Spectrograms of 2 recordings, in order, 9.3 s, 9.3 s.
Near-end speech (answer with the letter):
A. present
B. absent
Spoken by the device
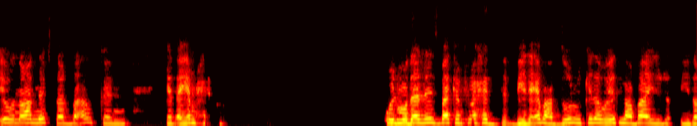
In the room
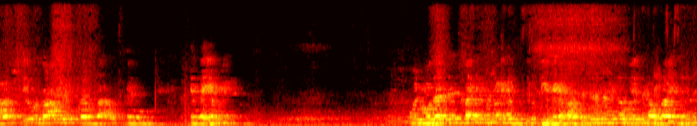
A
